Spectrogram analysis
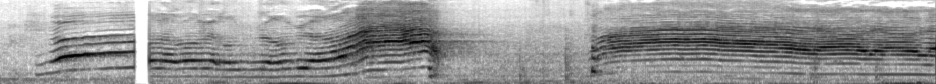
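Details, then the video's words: Domestic cats uttering loud, drawn-out meows and a caterwauling cry that rises sharply into a strained, harsh peak, followed by a long sustained wail. "Talking Cats Like Human"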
